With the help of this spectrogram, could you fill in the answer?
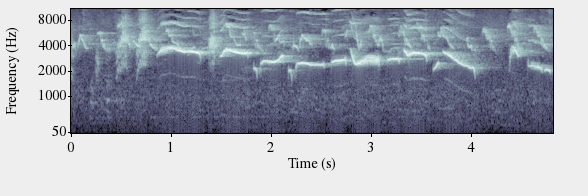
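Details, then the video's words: Melodious laughingthrush (hwamei) in full song in the wild: loud, rich, varied whistled phrases with fast slurred trills and high sweeping notes, flowing almost without pause for five seconds against a quiet background. "HWAMEI / WAMBI GACOR DI ALAM LIAR"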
